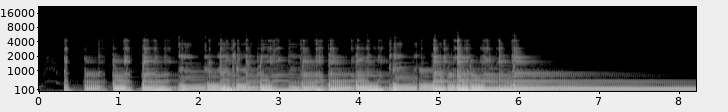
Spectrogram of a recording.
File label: bass; smart EQ 3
